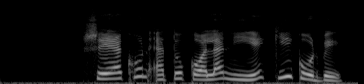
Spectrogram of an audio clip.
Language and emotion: Bengali, neutral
